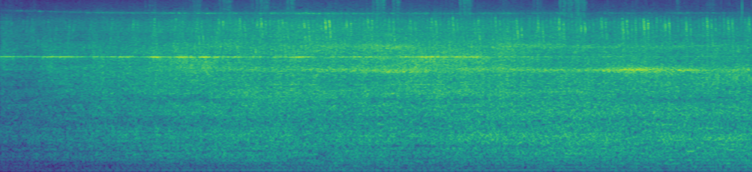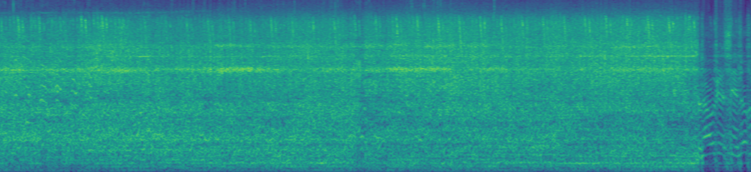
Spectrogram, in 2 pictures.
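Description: Aircraft flying over the Yeovilton Air Day airshow, a loud, steady engine roar that holds for nearly the whole stretch before dropping away at the very end, with a commentator's voice over it.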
